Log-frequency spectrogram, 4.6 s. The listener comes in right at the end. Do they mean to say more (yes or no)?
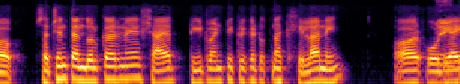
no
